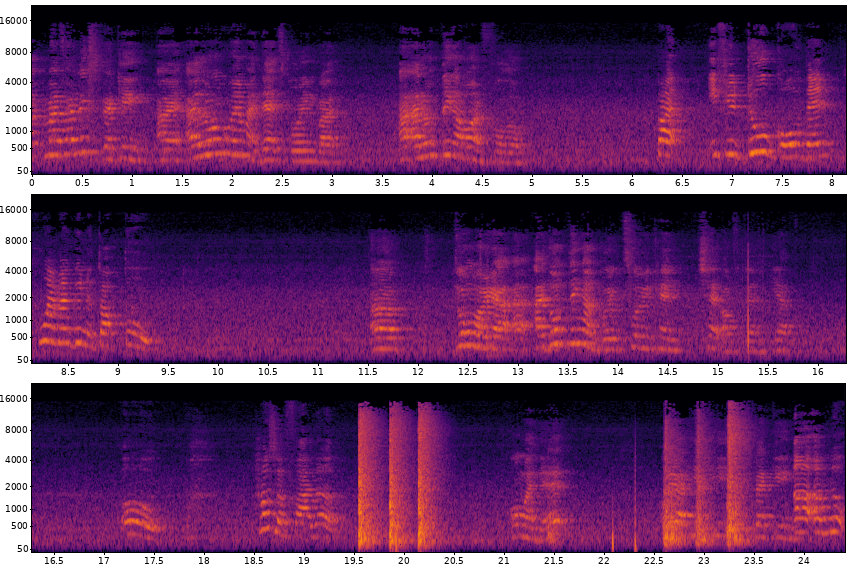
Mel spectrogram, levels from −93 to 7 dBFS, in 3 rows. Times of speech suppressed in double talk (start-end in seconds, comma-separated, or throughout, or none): none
